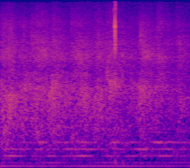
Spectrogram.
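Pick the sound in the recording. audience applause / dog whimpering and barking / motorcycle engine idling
audience applause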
